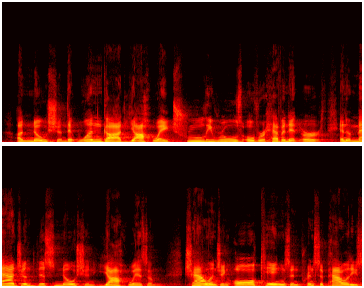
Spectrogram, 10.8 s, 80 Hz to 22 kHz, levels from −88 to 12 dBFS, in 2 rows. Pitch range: 155-210 Hz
